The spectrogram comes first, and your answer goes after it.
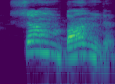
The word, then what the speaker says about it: संबंध: उस स के ऊपर क्या है, एक बिंदी है, इस बिंदी का यहाँ उच्चारण आधा म के रूप में होगा, सम। उसके बाद ब के ऊपर एक बिंदी है, यहाँ आधा न का उच्चारण होगा। उसके बाद ध, एक साथ उच्चारण करेंगे इसका, संबंध, समझ रहे ना।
